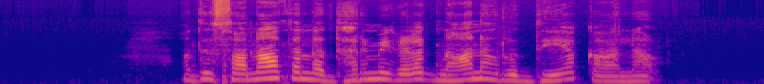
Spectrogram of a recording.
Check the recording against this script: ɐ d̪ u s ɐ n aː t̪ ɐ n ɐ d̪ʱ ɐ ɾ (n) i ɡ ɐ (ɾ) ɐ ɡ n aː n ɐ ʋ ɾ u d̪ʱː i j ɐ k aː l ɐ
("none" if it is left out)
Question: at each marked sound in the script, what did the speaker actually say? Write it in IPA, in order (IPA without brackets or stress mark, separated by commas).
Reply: m, ɭ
